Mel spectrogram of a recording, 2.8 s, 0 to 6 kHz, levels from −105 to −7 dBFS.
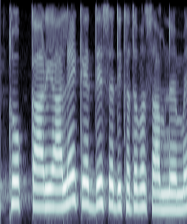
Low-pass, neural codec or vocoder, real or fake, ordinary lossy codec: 5.4 kHz; none; real; none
